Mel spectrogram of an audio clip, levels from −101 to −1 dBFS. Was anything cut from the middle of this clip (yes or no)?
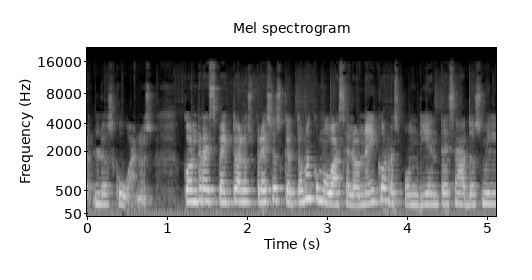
no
